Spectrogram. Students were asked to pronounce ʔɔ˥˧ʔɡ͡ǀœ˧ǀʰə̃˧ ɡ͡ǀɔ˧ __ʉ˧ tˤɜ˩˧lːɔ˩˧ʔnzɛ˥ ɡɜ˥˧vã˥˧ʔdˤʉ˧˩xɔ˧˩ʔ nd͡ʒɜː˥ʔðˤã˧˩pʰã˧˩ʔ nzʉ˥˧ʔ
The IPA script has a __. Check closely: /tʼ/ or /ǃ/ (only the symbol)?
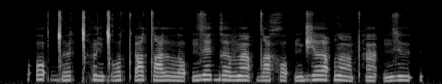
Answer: tʼ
